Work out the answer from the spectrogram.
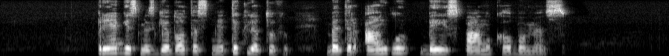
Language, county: Lithuanian, Kaunas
